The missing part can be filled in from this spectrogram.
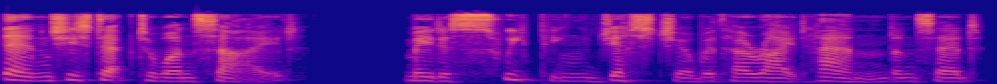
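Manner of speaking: ordinary delivery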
